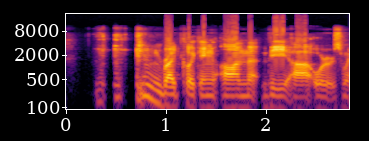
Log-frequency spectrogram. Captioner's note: clears throat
